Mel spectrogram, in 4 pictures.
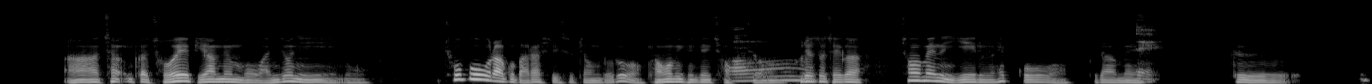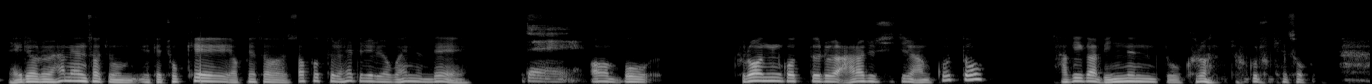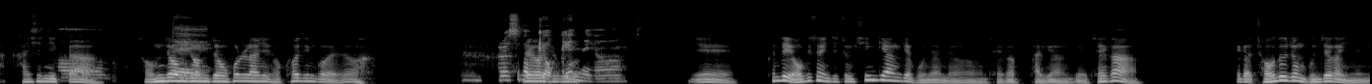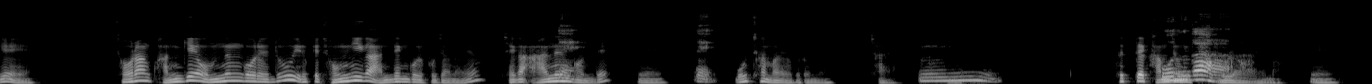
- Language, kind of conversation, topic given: Korean, advice, 왜 저는 작은 일에도 감정적으로 크게 반응하는 걸까요?
- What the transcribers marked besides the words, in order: other background noise; laughing while speaking: "그런 쪽으로 계속"; laugh; laugh; tapping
